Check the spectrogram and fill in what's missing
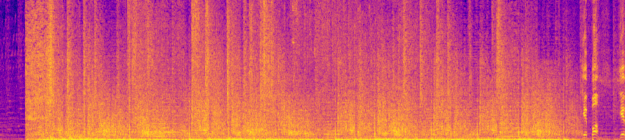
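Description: Bombing and artillery strikes in footage of the Russia–Ukraine war, heard as a continuous, heavy roar of rumbling blasts and dense low booms that start abruptly and stay loud throughout, then break off into scattered cracks at the end.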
